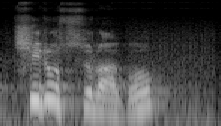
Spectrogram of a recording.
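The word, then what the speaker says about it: Cyrus: 예, 뭐 영어로는 사이러스라고도 해요. 예, 그런데 요즘은 뭐냐면 교과서에서 그 나라 언어로 발음을 많이 씁니다. 그래서 키루스라고 아마 세계사에 나올 거예요.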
